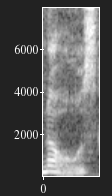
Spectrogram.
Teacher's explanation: both called nose sounds because when you make them, air travels from your lungs up through your nose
